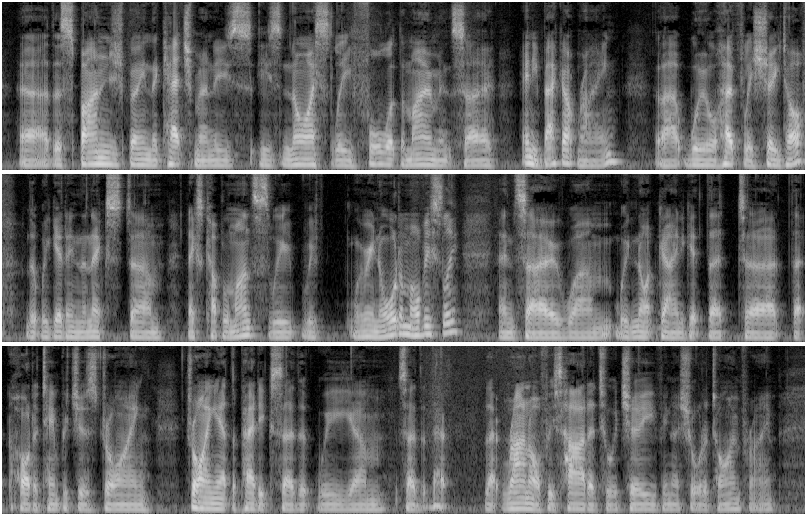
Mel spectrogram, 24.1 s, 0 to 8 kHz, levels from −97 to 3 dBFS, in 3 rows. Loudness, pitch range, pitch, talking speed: -22 LUFS, 85-100 Hz, 90 Hz, 185 wpm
